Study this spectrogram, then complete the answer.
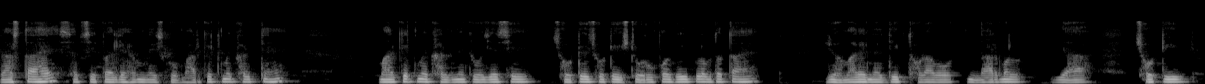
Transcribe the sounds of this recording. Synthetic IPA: ɾaːst̪aɦɛsɐbsepɛɦleɦɐmneɪskomaːɾkeːʈmẽkʰɐɾt̪eɦɛ̃ | maːɾkeːʈmẽkʰɐɽd̪nekiʋɐd͡ʒəɦse | t͡ʃʰoːʈet͡ʃʰoːʈeɪsʈoːɾõpɐɾbʱiʊpləbd̪oːt̪aɦɛː | d͡ʒoːɦɐmaːɾenɐzd̪iːkt̪ʰoːɽabɐɦʊt̪naːɾməl | ja | t͡ʃʰoːʈi

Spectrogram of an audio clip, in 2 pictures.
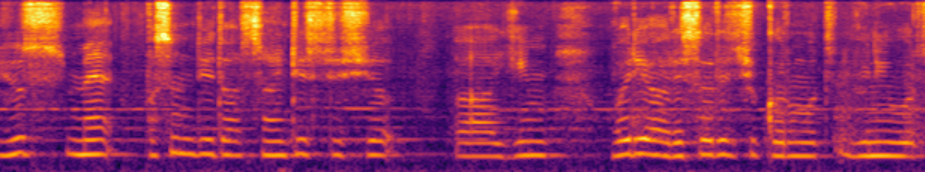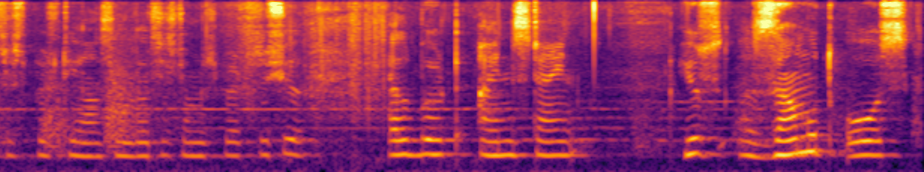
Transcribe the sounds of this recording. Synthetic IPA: jusmẽpɐsɐnd̪id̪asajɳʈisiʃ | jim | ʋɐɾijaɾisɐɾd͡ʒt͡ʃʰikɐɾmɐt̪juniʋɐɾsispɐsʈiãːsɐld̪ɐɾsisʈɐmspeːʈsiʃuelbɐɾʈajnsʈajn | juszaːmut̪ʰoːs

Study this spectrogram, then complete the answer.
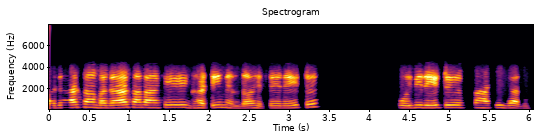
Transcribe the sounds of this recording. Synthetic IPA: bɐd͡ʒaːɾsãbɐd͡ʒaːɾsãt̪ɐʋ̤ãkʰeɡʱɐʈimɪld̪oɦɪt̪eɾeːʈ | koːibʱiɾeːʈt̪ɐʋ̤ãkʰezaːd̪

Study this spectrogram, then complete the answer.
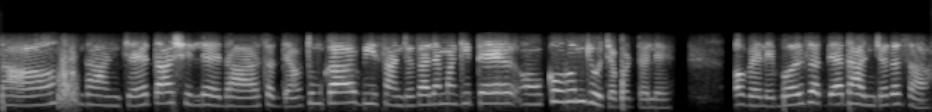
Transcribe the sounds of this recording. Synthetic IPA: d̪ʱãd̪ʱant͡ɕɛt̪aɕilːed̪ʱãsəd̪jãt̪umkaʋiːsãɲt͡ɕad͡zʱaljamaɡiːt̪ɛ̃kəɾuːnɡʱewt͡ɕɛpəɽʈəlɛ | əʋelebəlsəd̪jad̪ʱãnt͡ɕɛ̃t̪əsa

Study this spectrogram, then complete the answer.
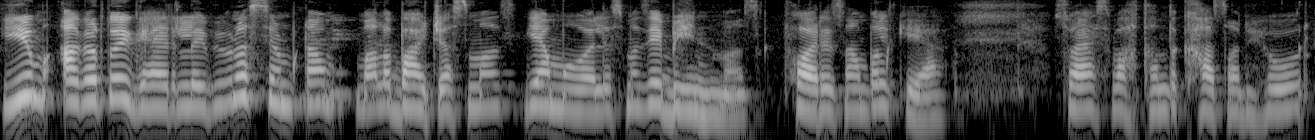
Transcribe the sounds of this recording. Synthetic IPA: jimɐɡɐɾt̪uːiɡʱɐːɾiləbʲiunasimpʈɐmːɐt̪lɐbʱɐt͡ʃɐsmɐzjaməːlʲɐsmɐnzjabʱinmɐzfʰɐɾeɡzaːmpɐlkijaː | soɛsʋɐt̪ʰɐnd̪ɨkʰat͡sɐnɦoːɾ

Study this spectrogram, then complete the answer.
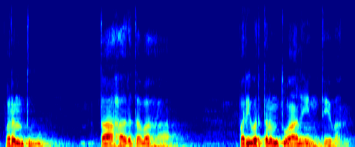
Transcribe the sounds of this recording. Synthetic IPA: pɐɾɐnt̪u | t̪aːɦɐɾɐt̪ʰɐʋɐɦɐ | pɐɾiʋɐɾt̪ɐnɐnt̪uaːnɐjent̪eːʋɐ

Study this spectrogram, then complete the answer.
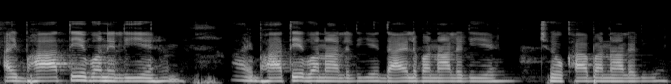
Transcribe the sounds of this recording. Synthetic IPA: aibʱat̪ebənelijeɦənaibʱat̪ebənalelijed̪ajlbənalelijeɦən | t͡ʃʰokʰabənalelije

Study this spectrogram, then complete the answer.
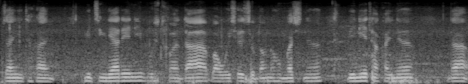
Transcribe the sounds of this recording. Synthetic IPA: zajnitʰakʰaj | mitsiŋɡaɾenibustʰadabawojsɯzɯp̚daŋnɯɦuŋɡasinɯbinitʰakʰajnɯ | da

